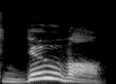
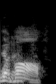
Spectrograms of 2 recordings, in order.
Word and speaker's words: Duvall: you said it wrong it's Duvall it's not Dev say Dev you said Devol yeah I don't care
